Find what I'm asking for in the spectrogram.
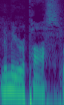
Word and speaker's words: Noomi Rapace: Did I pronounce her name correctly, Chris, by the way? Is it Noomi Rapace? Rapace, maybe? – No, I believe you're correct.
